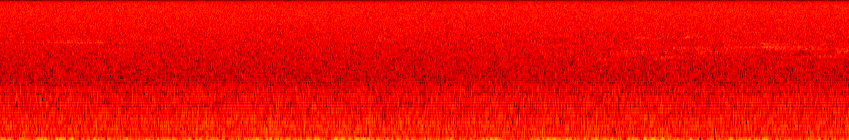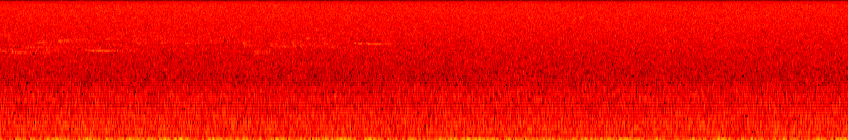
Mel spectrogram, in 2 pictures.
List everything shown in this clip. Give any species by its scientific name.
Setophaga virens, Troglodytes hiemalis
